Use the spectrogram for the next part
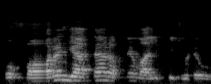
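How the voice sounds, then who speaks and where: A man with a fairly high voice gives an earnest webinar lecture. He asks rhetorical questions and swings between raised, urgent lines and hushed ones. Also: fairly quick, lo-fi sound. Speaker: webinar speaker on parenting. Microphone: webinar call audio.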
